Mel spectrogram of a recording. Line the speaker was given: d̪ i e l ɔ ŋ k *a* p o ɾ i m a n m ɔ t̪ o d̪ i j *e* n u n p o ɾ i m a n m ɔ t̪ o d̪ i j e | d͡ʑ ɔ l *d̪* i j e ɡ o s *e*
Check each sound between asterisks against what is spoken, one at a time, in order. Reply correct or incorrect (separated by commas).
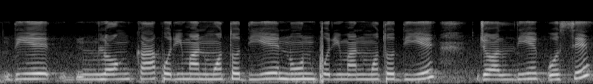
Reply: correct, correct, correct, correct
